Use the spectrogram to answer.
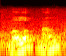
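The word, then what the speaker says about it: Mollo: a numeric well it's it's an italian name five letters m-o-l-l-o we talked for six weeks on how to actually say his name correct molo and someone actually asked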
